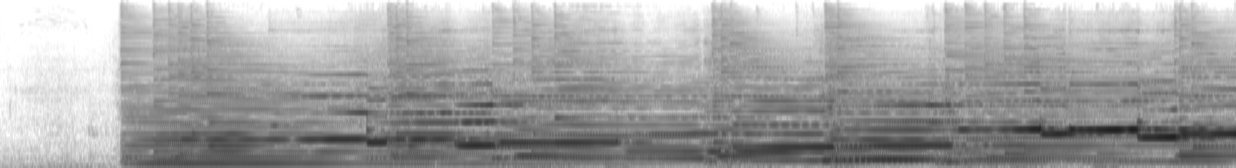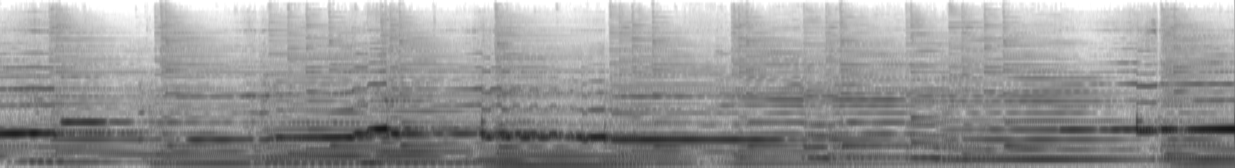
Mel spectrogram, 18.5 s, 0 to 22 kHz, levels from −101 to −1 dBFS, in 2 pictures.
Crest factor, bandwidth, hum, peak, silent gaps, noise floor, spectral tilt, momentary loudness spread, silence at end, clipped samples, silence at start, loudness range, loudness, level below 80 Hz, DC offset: 16 dB; 18.5 kHz; none; -6 dBFS; none; -66 dBFS; -5.5 dB/octave; 13 LU; 0 s; under 0.1%; 0.9 s; 7 LU; -24 LUFS; -62 dBFS; under 0.1%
